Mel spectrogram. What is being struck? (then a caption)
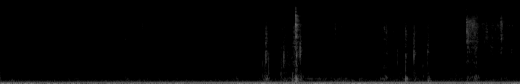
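Plastic package of paint brushes. Fingertips and long French-manicured nails tap and scratch across a clear sealed plastic package holding about 25 plastic-handled paint and foam brushes, lying flat on a table. Soft, bright crinkles and short ticking taps come and go over a steady low hum, with brief brighter bursts of scratching.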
